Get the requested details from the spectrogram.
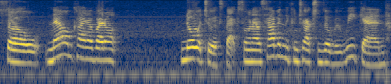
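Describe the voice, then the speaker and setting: Fairly high-pitched woman's voice, fairly quick in pace, with ordinary pitch variation. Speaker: vlogger, expectant mother. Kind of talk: casual vlog monologue.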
